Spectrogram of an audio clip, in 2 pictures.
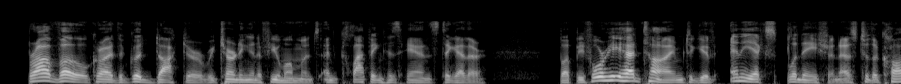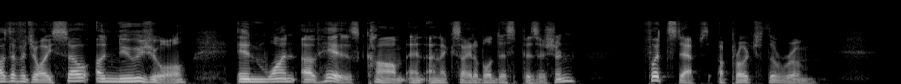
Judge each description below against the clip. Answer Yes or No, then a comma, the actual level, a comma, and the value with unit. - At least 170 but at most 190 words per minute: No, average, 150 wpm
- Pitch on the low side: Yes, low, 105 Hz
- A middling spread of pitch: No, wide, 6.4 semitones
